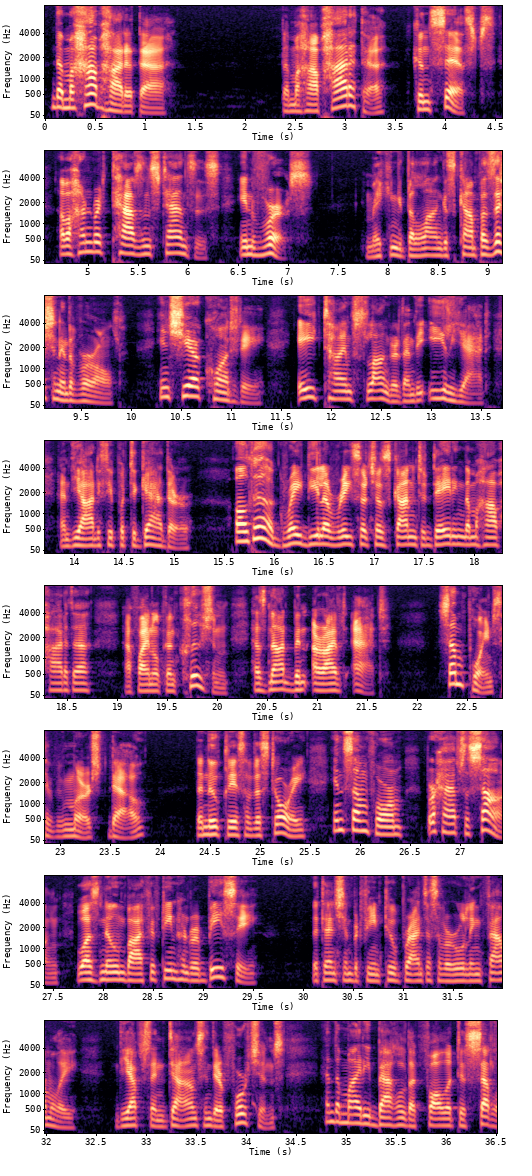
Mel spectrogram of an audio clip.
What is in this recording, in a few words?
us eng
